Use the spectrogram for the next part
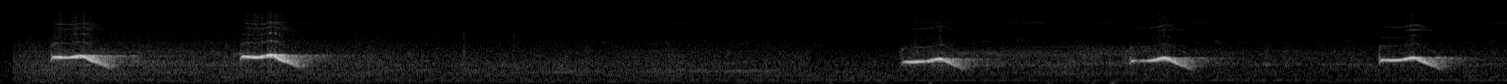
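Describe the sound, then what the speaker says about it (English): A forest bird whistles a simple melody, five clear, separate whistled notes, each a short rising then falling phrase, spaced a few seconds apart with a long pause in the middle, over quiet, faint background buzzing. "the birds slow down and they whistle relatively simple melodies."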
